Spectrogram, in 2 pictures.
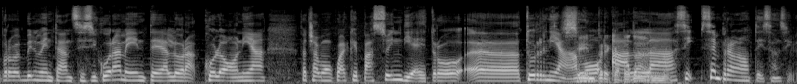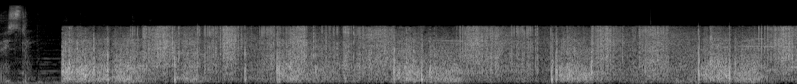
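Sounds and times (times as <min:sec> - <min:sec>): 
speech: 0:00.0 - 0:08.4
New Year's Eve fireworks exploding in Cologne Germany: 0:08.6 - 0:15.9.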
